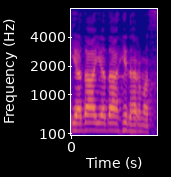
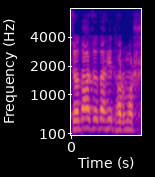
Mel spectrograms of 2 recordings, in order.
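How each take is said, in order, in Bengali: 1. শ্লোকটি 'ya' ধ্বনি দিয়ে শুরু হয়, সংস্কৃত ধরনে। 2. শ্লোকটি বাংলা ধ্বনি অনুযায়ী পড়া হয়। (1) "এটা হবে ইয়াদা ইয়াদা হি ধর্মস্য, এইভাবে" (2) "আমরা বাংলায় বলে ফেলি"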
